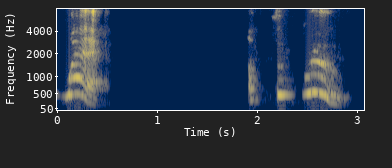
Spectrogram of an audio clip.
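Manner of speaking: mock warning. Dramatic warning to Australians.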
